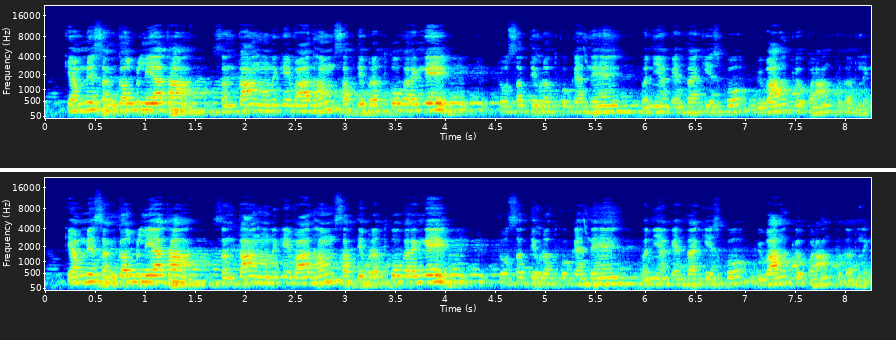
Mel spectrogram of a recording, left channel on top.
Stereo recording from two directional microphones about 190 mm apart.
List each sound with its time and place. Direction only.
0.3 s speech: 35° left (ahead or behind)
